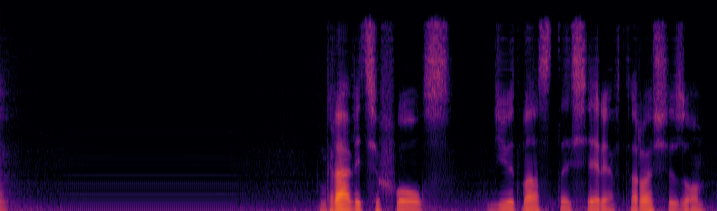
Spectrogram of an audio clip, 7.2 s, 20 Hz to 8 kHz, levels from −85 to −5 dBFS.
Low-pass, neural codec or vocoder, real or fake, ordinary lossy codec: 7.2 kHz; codec, 16 kHz, about 1 kbps, DyCAST, with the encoder's durations; fake; none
